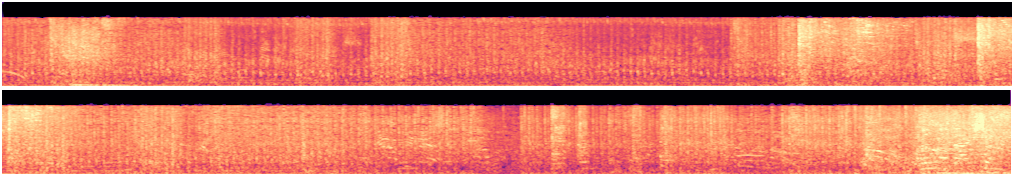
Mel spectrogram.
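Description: Video game gunfire in a run-and-gun fight, sustained bursts and volleys rattling across the whole stretch, loud and continuous, with a voice talking over parts of it.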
